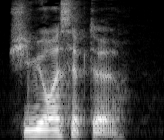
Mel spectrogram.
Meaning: chemoreceptor
- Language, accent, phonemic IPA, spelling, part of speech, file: French, France, /ʃi.mjɔ.ʁe.sɛp.tœʁ/, chimiorécepteur, noun, LL-Q150 (fra)-chimiorécepteur.wav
